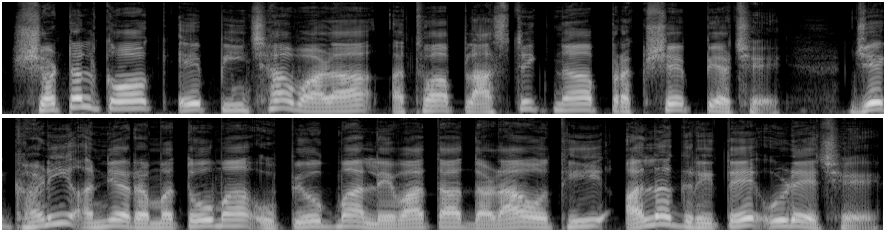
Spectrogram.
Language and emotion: Gujarati, neutral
